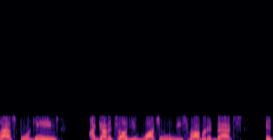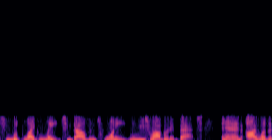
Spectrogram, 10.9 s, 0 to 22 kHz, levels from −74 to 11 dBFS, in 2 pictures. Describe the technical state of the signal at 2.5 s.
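At 2.5 s the speech carries tandem speech coding throughout. It sounds like three speech codecs decoding and re-encoding in turn, which compounds the damage into rough, muffled, warbly speech with nothing above 3.8 kHz.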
